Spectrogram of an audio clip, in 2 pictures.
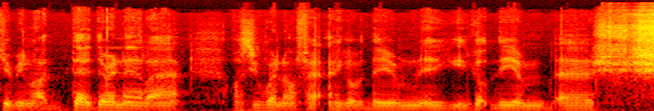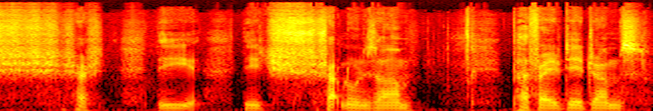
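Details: Adult man with a lifelong stutter; a speech therapist linked it to signalling between brain and mouth muscles and to breathing and speech timing; stuttering.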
